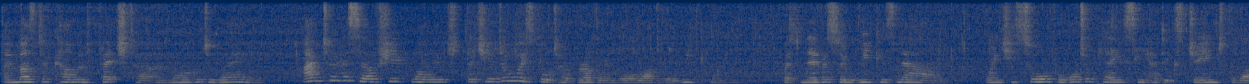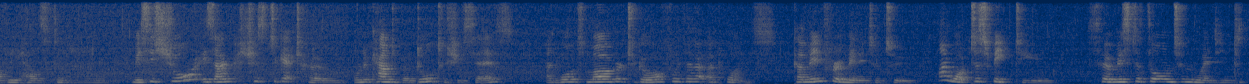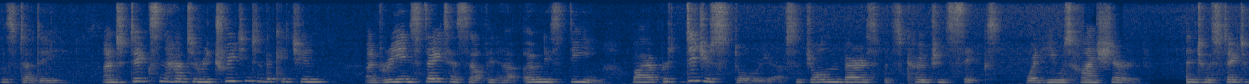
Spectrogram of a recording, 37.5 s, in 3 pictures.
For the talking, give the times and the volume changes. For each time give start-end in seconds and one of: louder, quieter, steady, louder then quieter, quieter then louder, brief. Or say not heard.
0.0-37.4 steady.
